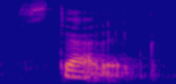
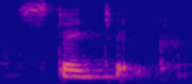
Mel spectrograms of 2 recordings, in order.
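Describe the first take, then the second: First: The first vowel is a short 'a' sound. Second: The first vowel is a long 'ay' sound. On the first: The speaker calls it right. "That would make my first syllable closed. So then it would be static" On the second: The speaker calls it wrong. "That would make the first syllable open, the second syllable closed. So that would be static"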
